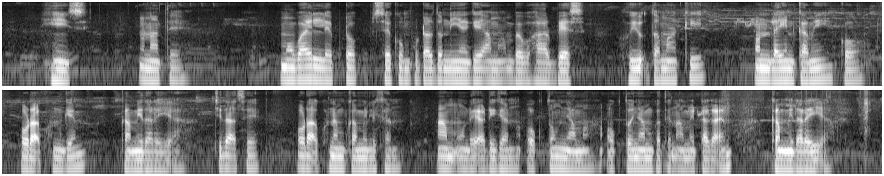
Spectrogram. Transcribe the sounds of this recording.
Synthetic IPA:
hĩs | ɔnat̪ɛ | mɔbajlːɛp̚ʈɔp̚sɛkɔmpjuʈaɾd̪ɔnijəɡɛamaʔbɛbɔɦaɾbɛs | hujuʔt̪amaki | ɔnlajinkamikɔ | ɔɽa̰ʔkʰɔnɡɛm | kamid̪aɽajaʔa | t͡ʃid̪aʔsɛ | ɔɽaʔkʰɔnɛmkamilɛkʰan | amɔ̃ɖɛʔaɖiɡanɔkt̪ɔmɲamaɔkt̪ɔmɲamkat̪ɛnamɛʈaɡa̰ʔɛm | kamid̪aɽajaʔa

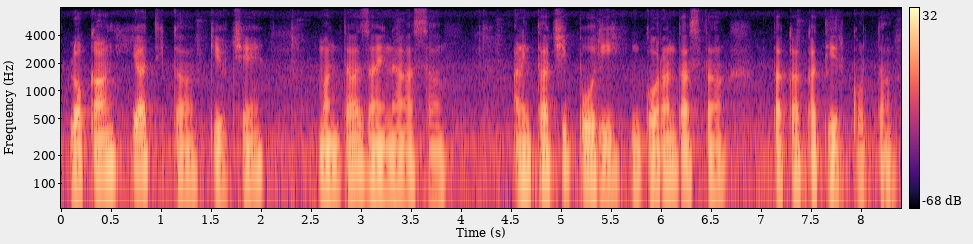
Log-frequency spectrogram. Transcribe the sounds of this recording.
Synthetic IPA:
lɔkãŋjat̪ʰi̥kakewt͡ɕẽ | mənt̪ad͡zajnaəsa | anit̪at͡ɕipoɾiɡɔɾə̃nt̪əst̪a | t̪akakət̪iːɾkɔɾt̪a

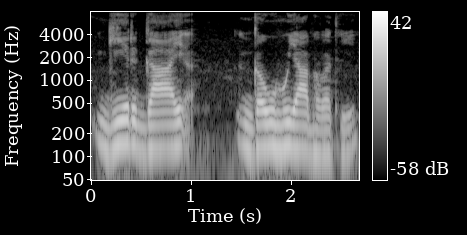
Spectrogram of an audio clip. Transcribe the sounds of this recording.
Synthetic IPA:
ɡiːɾɡaːj | ɡɐwɦujaːbʱɐʋɐt̪i

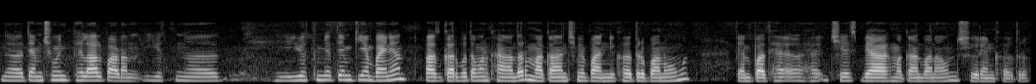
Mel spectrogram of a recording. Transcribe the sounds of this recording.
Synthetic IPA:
t̪emt͡ʃʰiunʲpʰilaːlpaɽɐnju | jut̪ʰmet̪emkijɐmbɐnʲanpɐt͡skɐɾbut̪ɐmɐnkʰaːnd̪ɐɾmɐkaːnt͡ʃʰimepaːnːikʰəːt̪ɾɨbɐnoːmut̪ | t̪emʲpɐt̪ʰt͡ʃʰesbʱʲjaːkmɐkaːnbɐnaːwunʃuɾʲjɐnkʰəːt̪ɾɨ

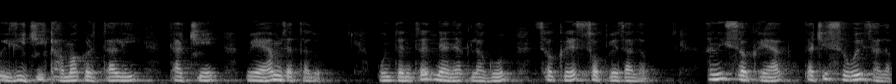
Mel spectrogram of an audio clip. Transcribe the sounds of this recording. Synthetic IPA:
pəjlit͡ɕikamãkəɾt̪alit̪at͡ɕenʋjajamd͡zat̪alo | pənt̪ənt̪ɾəd̪njanjaklaɡuːnsəɡɭet͡ssɔpjed͡zala | añisəɡɭjakt̪at͡ɕesəʋəjd͡zʱala

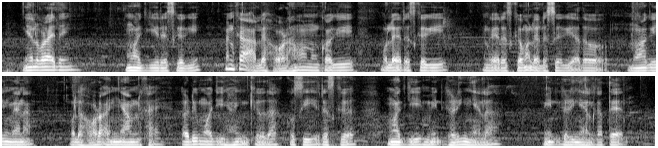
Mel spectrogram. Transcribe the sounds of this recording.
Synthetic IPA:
ɲɛlbaɽajd̪əɲ | mɔd͡ʒɡiɾəskəɡi | mɛnkʰaa̰lɛhɔ̰ɽɦãw̃nuŋka̰ɡibɔlɛ̰ɾəskəɡi | mɛnkʰa̰jɾəskəmɔ̰lɛ̰ɾəskəɡḭa̰d̪ɔnɔwaɡəɲmɛna | bɔlɛɦɔɽa̰ʔə̰ɲːamlɛkʰaj | əɖimɔd͡ʒiɲɦəɲɡəwd̪akusiɾəskə | mɔd͡ʒɡimḭt̪̚ɡʱəɽiɲɲɛ̰la | mḭt̪̚ˀɡʱəɽiɲɛlɡat̪ɛt̪̚

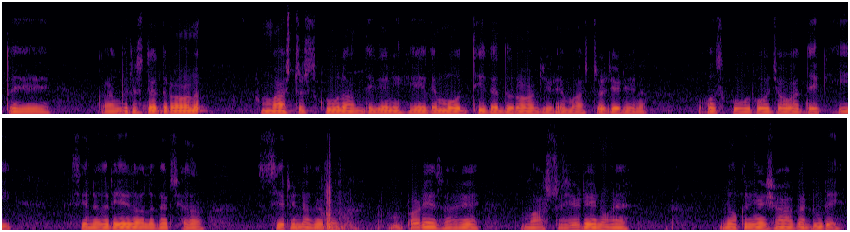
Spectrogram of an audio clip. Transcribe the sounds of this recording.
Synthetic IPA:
t̪eː | kãːŋɡɾəs̬d̪eːd̪ɔːɾaːn | maːsʈəɾskuːlãːnd̪eːɡeːniːɦeːt̪eːmoːd̪iːd̪eːd̪oːɾaːnd͡ʒeːɽḛːmaːsʈə̰ɾd͡ʒeːɽeːna | oːskuːloːd͡ʒəʋaːd̪eːkiː | sɪnəɡəɾeːɡəlkəɾd͡ʒeːt̪ãː | sɪɾnəɡəɾ | bəɽeːsaːɾeː | maːsʈəɾd͡ʒeːɽeːnõːnẽː | nɔːkɾijãːʃaːkəɖuːɾeː

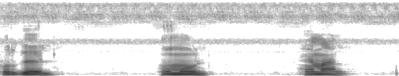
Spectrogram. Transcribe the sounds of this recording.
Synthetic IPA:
uɾɡəl | umul | hɛmal

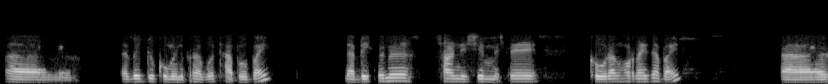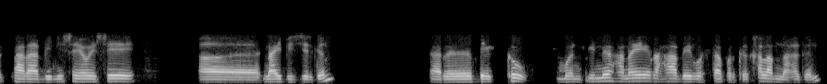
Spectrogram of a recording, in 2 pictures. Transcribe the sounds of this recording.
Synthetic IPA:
d̥abidɔkumenpʰɯɾabɯtʰabɯbaj | nabikʰɯnɯ | saɾnisimese | kʰɯwɾaŋɦɔɾnajzabaj | sʰaɾabinisajawese | najbiziɾɡɯn | aɾɯbek̚kʰːɯw | mɯnpʰinɯɦanajɾaɦabjebɔstʰapʰɯɾkʰɯkʰalamnaɦɯɡɯn

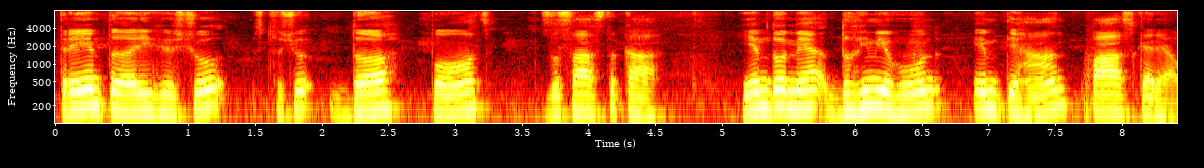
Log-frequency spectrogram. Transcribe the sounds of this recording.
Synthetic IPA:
t̪ɾeːmt̪əːɾiːkʰist͡ʃʰu | st̪ʰut͡ʃʰud̪ə | paːt͡s | zɨsaːst̪ɨkaː | jemd̪omẽd̪uɦimiɦuːnd̪imt̪iɦaːnpaːskɐɾʲja̰ː

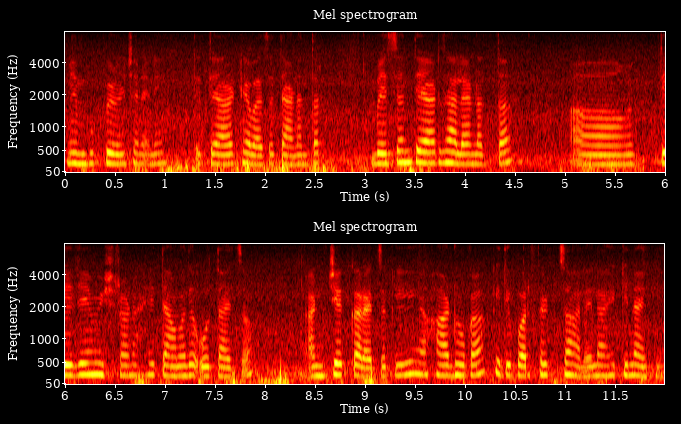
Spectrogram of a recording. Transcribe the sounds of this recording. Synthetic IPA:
ʋimbuk̚piʋit͡ɕəna̰ñit̪et̪əjaɾʈʰeʋajt͡sət̪janənt̪əɾbesənt̪əjaɾd͡zʱaljanənt̪əɾ | t̪ed͡ʑeʋiɕɾəɳaɦet̪jaməd̪ʱːjeʔot̪ajt͡səã̰it͡ɕekːəɾajt͡səːkihaɖʱoɡakit̪iːpəɾfek̚ʈd͡zʱaleləaɦekiːnaɦi

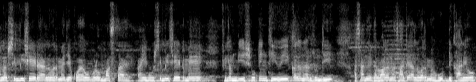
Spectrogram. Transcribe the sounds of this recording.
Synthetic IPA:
mɐt̪ləbsɪlːiseːɖaːɦɪɐlʋəɾmẽd͡ʑeːkoaːɦeubʱɐɽomɐst̪aːɦeɛ̃ːɦusɪlːiseːɖmẽ | fɪləmd͡ʑiːʃuːʈɪ̃ŋɡ̚t̪ʰiɦʊikɐɾənɐɾd͡ʑũːn̆d̪iː | ɐsãːɲd͡ʑeɡʱɐɾʋaːlənɐsãkʰeɐlʋəɾmẽɦuːpɗɪkʰaːɾijoː

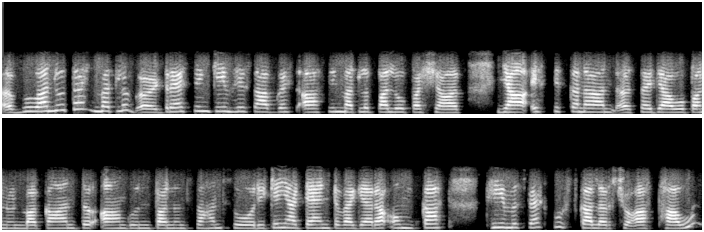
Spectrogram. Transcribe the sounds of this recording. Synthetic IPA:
buʋɐnut̪ɐmɐt̪ləbɖɾeːsɪ̃ŋɡ̚kiːmɦɪsaːb̚ɡɐsaːsinmɐt̪lɐb̚pɐloːpɐʃaːt̪jãːʔɪskiskɐnansɐd͡ʒaːʋopɐnunmɐkaːnt̪ɨʔãːŋɡunpɐnunsɐɦɐnsoːɾikejãːʈeɳʈʋɐɡɛːɾaʔʊmkaːt̪t̪ʰiːmɨspʲɛːʈʰkuskɐlɐɾt͡ʃʰuaːst̪ʰaːʋun

